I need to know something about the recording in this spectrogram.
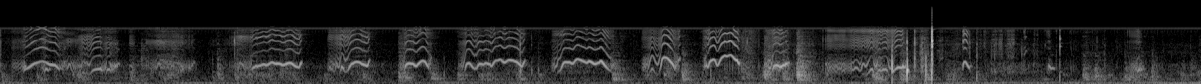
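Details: Baby ferrets, ten days old, squealing in bursts of short arched, whiny squeaks, often three to five close together with brief pauses, growing fainter and more broken toward the end, with a few clicks and rustles.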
